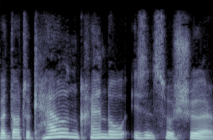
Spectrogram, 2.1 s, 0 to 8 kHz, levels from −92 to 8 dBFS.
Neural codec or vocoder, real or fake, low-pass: codec, 24 kHz, 0.9 kbps, WavTokenizer, medium speech release version 2; fake; 7.2 kHz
